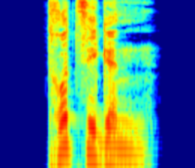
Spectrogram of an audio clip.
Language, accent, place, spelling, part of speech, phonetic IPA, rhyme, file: German, Germany, Berlin, trutzigen, adjective, [ˈtʁʊt͡sɪɡn̩], -ʊt͡sɪɡn̩, De-trutzigen.ogg
- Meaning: inflection of trutzig: 1. strong genitive masculine/neuter singular 2. weak/mixed genitive/dative all-gender singular 3. strong/weak/mixed accusative masculine singular 4. strong dative plural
